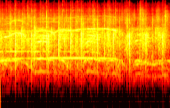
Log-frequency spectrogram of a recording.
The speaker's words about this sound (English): I'm so proud to be here today in America's heartland because we have the opportunity not just to clean up Illinois with our next governor, Bill Brady, but you bet. Round of applause for Bill.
